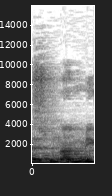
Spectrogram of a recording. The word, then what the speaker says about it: सुनामी: तो ये जो दिए हुए हैं तो सभी सुनामी, पर जो सही करेक्ट स्पेलिंग है वो है सुनामी की, TSUNAMI। तो उसको सुनामी कहते हैं।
